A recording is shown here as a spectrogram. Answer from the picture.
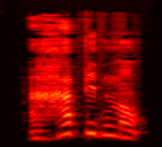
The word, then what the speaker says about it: rapidement: Se forem pronunciadas devagar, você ouve todos os us. Us? É, a gente pode falar us, né? – Sim, tá? sim. – Tá? – Já falando depressa, viram lentement e rapidement.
